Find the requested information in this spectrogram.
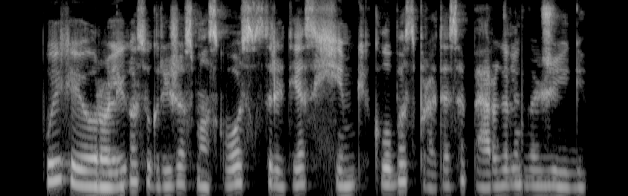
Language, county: Lithuanian, Panevėžys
